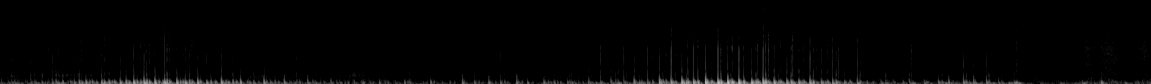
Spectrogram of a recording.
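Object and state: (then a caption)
Woven fabric mini rug coaster. Fingertips and nails tap and scratch the surface of a small, thin, solid square woven rug-style coaster with a red patterned fabric face, held in both hands close to the mic. The result is a dense stream of soft, dull, low thuds and scratchy rustles that swell louder twice before fading.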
